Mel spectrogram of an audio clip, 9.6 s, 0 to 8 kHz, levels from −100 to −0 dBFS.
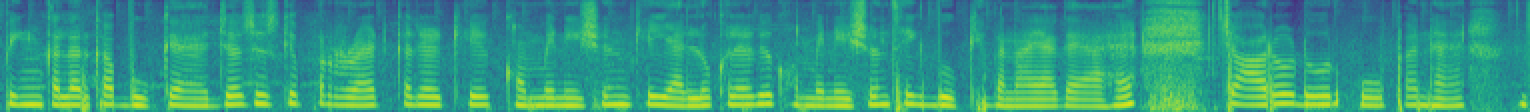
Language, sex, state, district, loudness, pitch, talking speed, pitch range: Hindi, female, Gujarat, Valsad, -14 LUFS, 215 Hz, 180 wpm, 200-225 Hz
